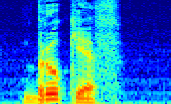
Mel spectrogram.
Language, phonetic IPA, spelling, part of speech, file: Polish, [ˈbrucɛf], brukiew, noun, Pl-brukiew.ogg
